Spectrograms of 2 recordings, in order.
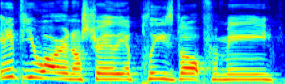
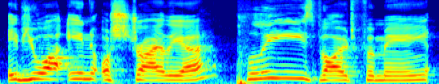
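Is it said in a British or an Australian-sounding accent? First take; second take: British; Australian. First: It is said in her own British accent. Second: It is said in a put-on Australian accent.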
